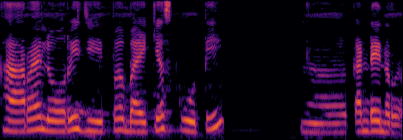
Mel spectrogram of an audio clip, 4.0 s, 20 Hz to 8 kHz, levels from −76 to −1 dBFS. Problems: low volume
